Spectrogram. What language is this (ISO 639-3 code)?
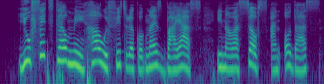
pcm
